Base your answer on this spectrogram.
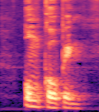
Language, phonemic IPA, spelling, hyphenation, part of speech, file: Dutch, /ˈɔmkoːpɪŋ/, omkoping, om‧ko‧ping, noun, Nl-omkoping.ogg
- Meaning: bribery, corruptly paying off illegitimate favors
